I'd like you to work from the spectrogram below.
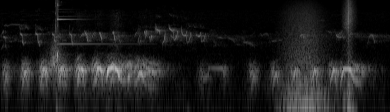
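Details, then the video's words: Owl calling in a rapid series of low, hollow hoots, then a pause and a few more hoots; thin high chirping notes above, a brief burst of noise near the end. "SOM DE CORUJAS - DIVERSAS E INCRÍVEIS CORUJAS - OWL SOUND - CANTO DAS CORUJAS"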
